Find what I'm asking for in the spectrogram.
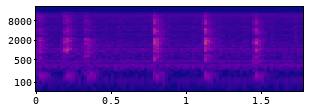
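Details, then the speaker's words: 486 PC floppy drive reading MS-DOS 6.22 boot disk after cleaning: sharp head-step clicks, about six in two seconds, over faint motor hum; a little loud but working normally. "so the floppy disc is working as well it's a little loud but it does work"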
